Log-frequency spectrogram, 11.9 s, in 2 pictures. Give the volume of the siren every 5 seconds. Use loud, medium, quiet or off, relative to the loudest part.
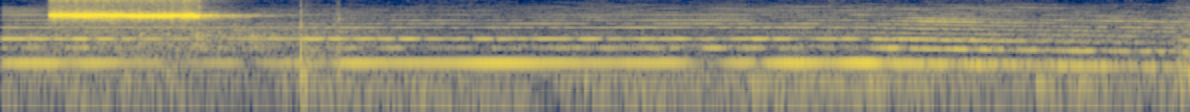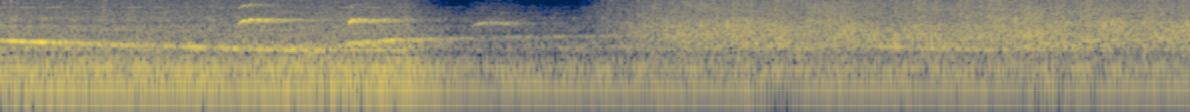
loud, loud, medium.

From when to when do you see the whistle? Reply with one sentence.
The whistle can be heard from 0.2 to 1.7 s and from 7.1 to 8.5 s.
